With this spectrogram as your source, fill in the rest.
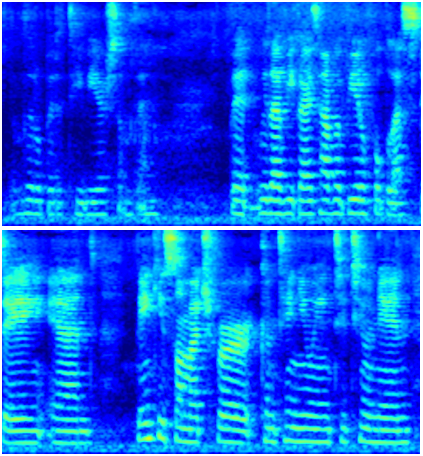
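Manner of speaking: ordinary talk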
